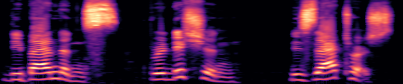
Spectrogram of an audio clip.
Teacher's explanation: dependence, prediction, disastrous, nó có dấu nhấn ở âm tiết thứ hai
